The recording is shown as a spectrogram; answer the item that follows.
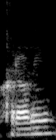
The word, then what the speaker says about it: Groningen: No pasé por otro lado, de hecho fue la primera vez que yo salí de México, directo aquí a Groninga o Groningen, como se pronuncia acá, que está en el norte de los Países Bajos.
